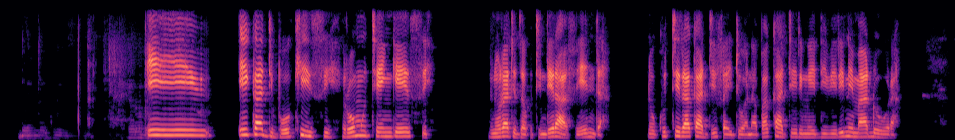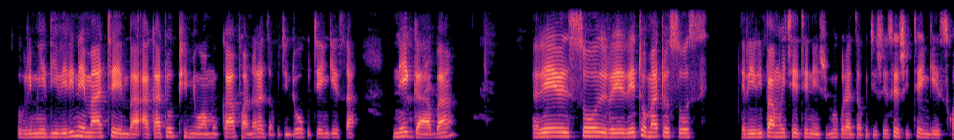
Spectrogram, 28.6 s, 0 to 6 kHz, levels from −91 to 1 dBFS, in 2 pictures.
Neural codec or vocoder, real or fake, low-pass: none; real; 5.4 kHz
